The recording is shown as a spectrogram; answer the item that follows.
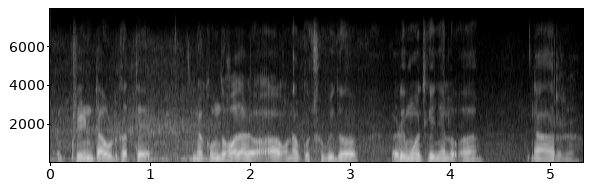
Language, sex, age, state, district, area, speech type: Santali, male, 18-30, West Bengal, Malda, rural, spontaneous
